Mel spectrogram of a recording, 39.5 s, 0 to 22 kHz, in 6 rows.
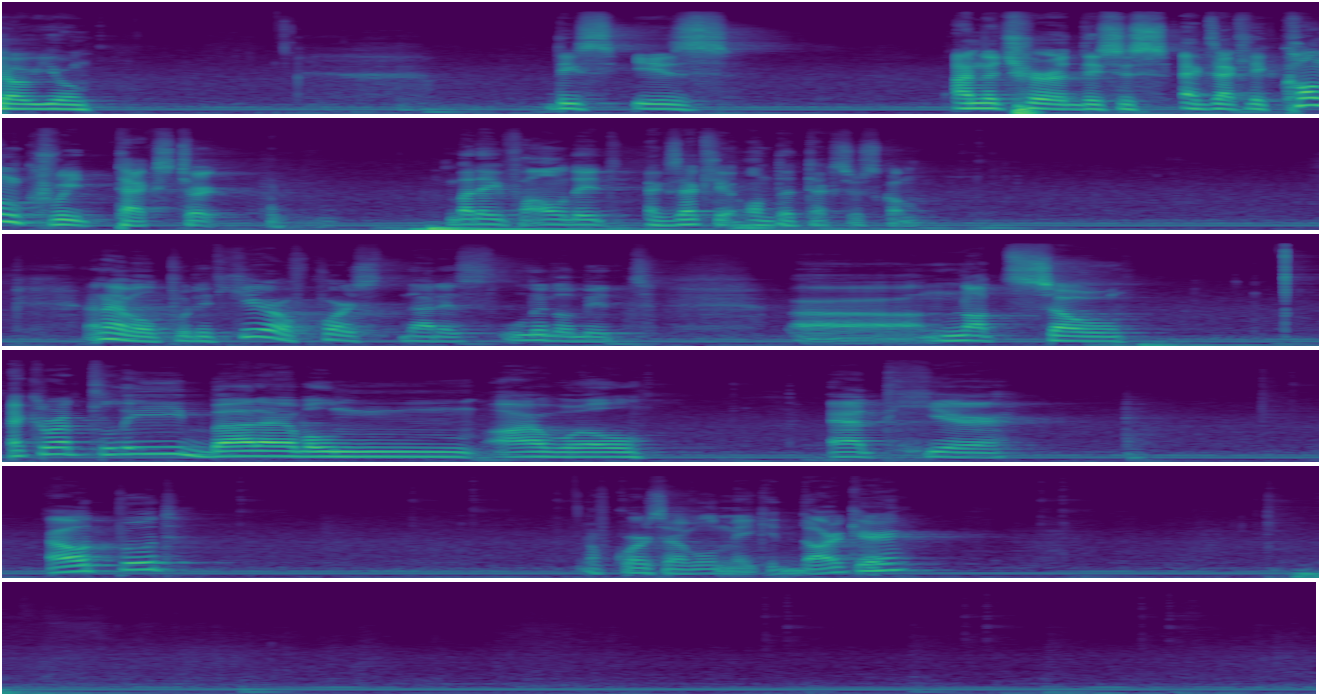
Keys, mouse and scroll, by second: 0.3 click, 0.4 click, 7.1 click, 7.3 click, 11.3 click, 11.4 click, 14.3 scroll up 1, 15.4 scroll down 1, 16.3-16.6 scroll down 1, 17.0-17.5 scroll up 1, 17.5 scroll down 1, 19.8 click, 22.1 middle click, 22.6 click, 26.1 click, 28.3 click, 29.0 click, 29.7 click, 30.5 click, 30.6 click, 31.5 click, 31.6 click, 36.7 click, 36.8 click, 37.7 click, 37.8 click.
